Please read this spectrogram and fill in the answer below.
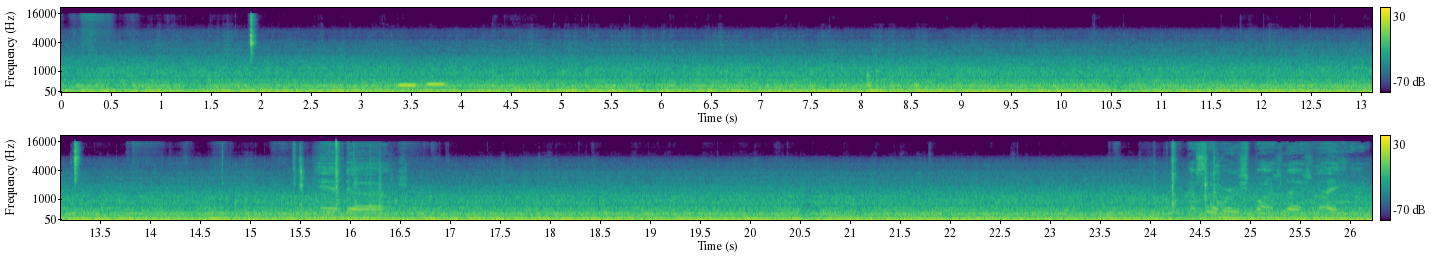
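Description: Steady road and engine noise inside a moving car's cabin: a low rumble with a hiss over it. A few faint clicks are heard about two, thirteen and sixteen seconds in.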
